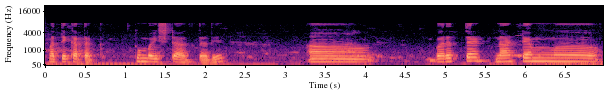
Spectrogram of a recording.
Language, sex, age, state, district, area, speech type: Kannada, female, 60+, Karnataka, Udupi, rural, spontaneous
